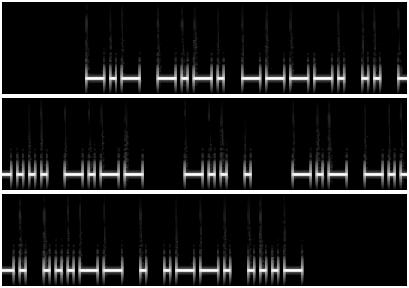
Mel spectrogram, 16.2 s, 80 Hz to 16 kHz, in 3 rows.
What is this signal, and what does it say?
Morse code, heard as a keyed tone, about 15 wpm, 700 Hz. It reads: KC9IBY DE KC3EPV
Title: USA Callsign DE Callsign - 6 Characters - 15wpm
